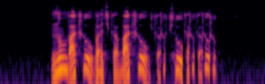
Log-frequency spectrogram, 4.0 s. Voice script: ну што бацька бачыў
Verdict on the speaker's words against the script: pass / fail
fail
